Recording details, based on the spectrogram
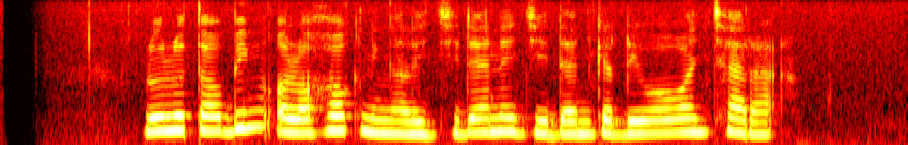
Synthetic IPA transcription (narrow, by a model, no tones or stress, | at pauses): lulut̪ɔbiŋɔlɔɦɔk̚niŋalid͡ʒidanɛd͡ʒidankərdiwawaɲt͡ʃaɾa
